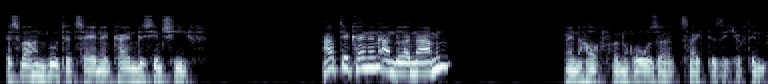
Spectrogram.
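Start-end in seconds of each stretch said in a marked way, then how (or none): 3.2-4.5 higher, quicker royal question; lightly voiced queen, pressing. A narrator's reading. Queen quizzes a singer about his name, questioning.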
